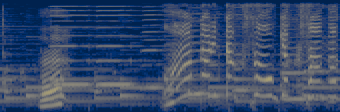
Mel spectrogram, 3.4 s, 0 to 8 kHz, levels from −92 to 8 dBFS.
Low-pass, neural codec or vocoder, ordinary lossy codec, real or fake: 7.2 kHz; none; none; real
